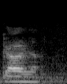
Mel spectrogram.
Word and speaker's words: Gaia: Where some folks talk about people worshiping Gaia. Do I pronounce that right? Gaia? Worshiping the earth. – Oh, Gaia. – Gaia.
